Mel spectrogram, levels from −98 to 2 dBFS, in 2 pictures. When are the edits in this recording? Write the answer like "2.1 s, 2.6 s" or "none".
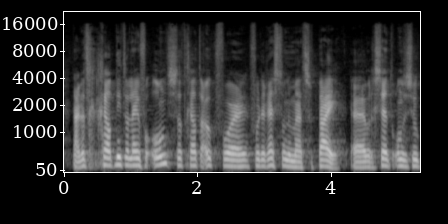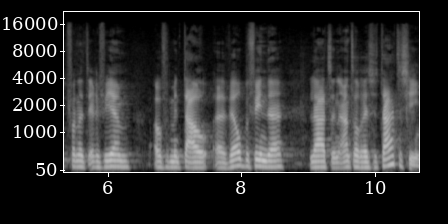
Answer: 4.2 s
